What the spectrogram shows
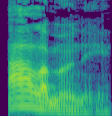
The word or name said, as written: alimony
